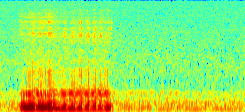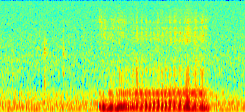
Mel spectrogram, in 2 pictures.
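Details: King Charles Spaniel asleep and snoring: two drawn-out, throaty snores about four seconds apart, each over a second long with a vibrating low rumble, plus a faint tick in the quiet gap.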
